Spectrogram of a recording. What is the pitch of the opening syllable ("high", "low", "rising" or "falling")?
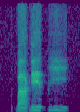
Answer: low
